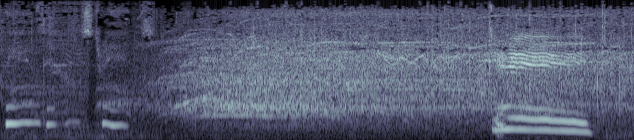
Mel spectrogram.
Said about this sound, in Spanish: y aplausos, por favor.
